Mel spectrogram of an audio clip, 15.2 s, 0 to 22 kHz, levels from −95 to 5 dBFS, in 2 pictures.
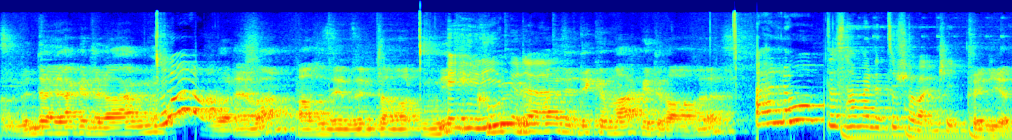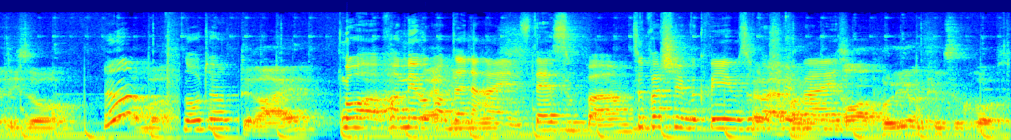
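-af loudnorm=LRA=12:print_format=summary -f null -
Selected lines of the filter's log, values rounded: Input Integrated:    -18.5 LUFS
Input True Peak:      -2.8 dBTP
Input LRA:             1.6 LU
Input Threshold:     -28.5 LUFS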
